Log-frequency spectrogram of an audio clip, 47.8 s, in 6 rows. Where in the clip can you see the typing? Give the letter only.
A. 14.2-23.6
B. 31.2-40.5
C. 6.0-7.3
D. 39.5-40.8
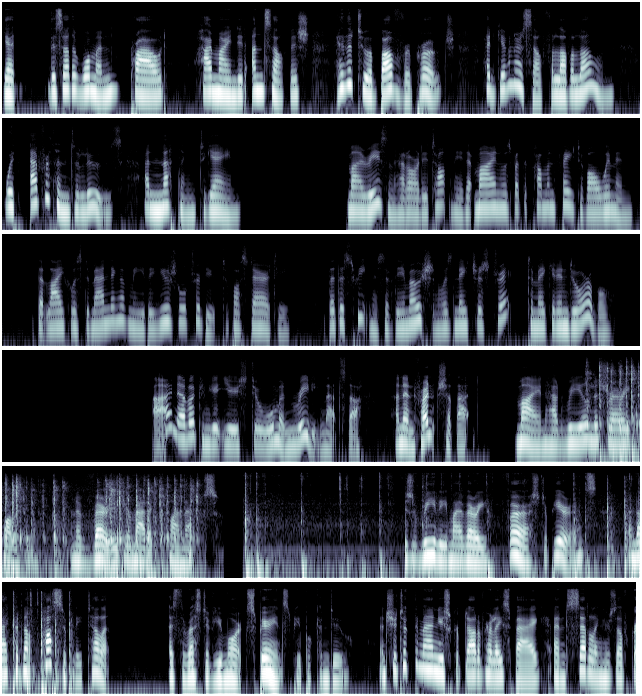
B.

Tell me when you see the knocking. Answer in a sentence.
The knocking can be heard from 39.5 to 40.8 s.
